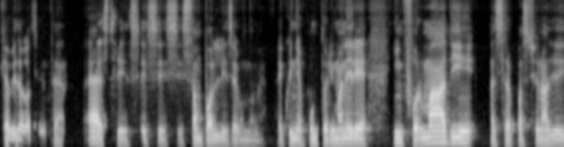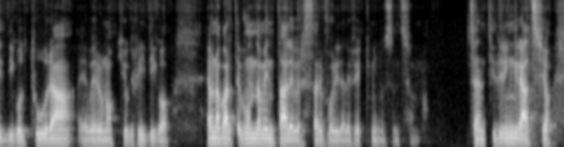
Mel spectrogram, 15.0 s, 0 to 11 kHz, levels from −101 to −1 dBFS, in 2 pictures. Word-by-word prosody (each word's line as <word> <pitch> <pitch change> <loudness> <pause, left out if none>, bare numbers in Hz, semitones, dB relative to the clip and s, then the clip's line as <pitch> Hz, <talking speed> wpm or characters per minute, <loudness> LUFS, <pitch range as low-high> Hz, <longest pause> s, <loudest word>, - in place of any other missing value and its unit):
capito 105 0 0
cosa 100 0 -4
inten - - -9 0.3
eh 120 -4 +4
sì, 95 -1 -6
sì, 95 0 -7
sì, 95 -1 -6
sì, - - -6
sta 110 - 0
un 105 - -1
po' 105 - +2
lì 95 -1 -4
secondo 90 -2 -8
me. 85 - -21
E - - -8
quindi, 105 -3 -1
appunto, 100 0 -3
rimanere 105 +2 +3 0.3
informati, 120 +2 +4
essere 100 +1 -3
appassionati 100 -1 -2
di 100 0 -7
cultura 105 +1 +1
e - - -12
avere 100 +1 -2
un 95 - -3
occhio 95 0 -7
critico 95 -1 -6 0.4
è - - -1
una 115 0 +5
parte 115 -4 +4
fondamentale 105 -3 +3
per 95 0 -4
stare 100 0 -4
fuori 95 -1 -5
dalle 90 0 -7
fake 90 0 -11
news, 90 0 -13
insomma. - - -20 0.6
Senti, 100 +1 -4
ti 110 - -3
ringrazio. 110 -4 +2
100 Hz, 165 wpm, -24 LUFS, 95-110 Hz, 0.6 s, una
